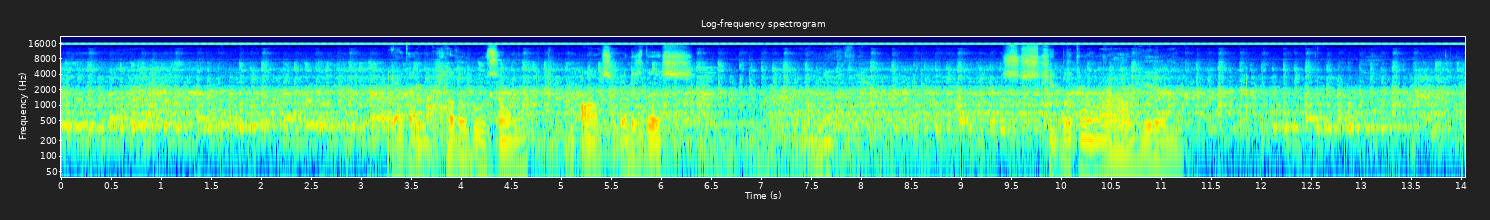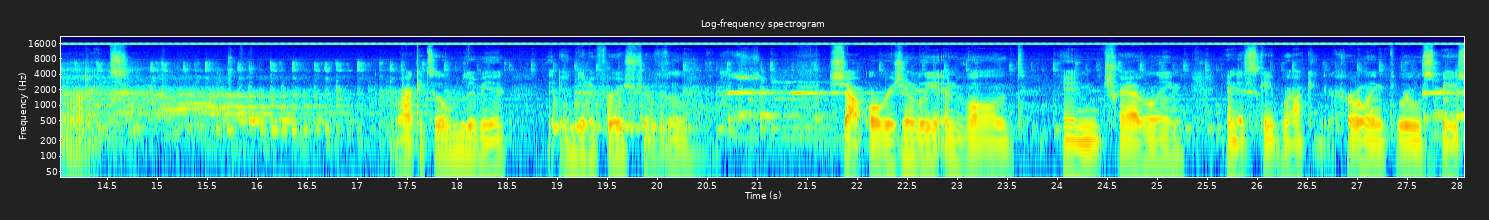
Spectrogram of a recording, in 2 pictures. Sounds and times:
Music: 0.0s - 28.0s
Speech: 3.3s - 6.3s, 21.8s - 28.0s.

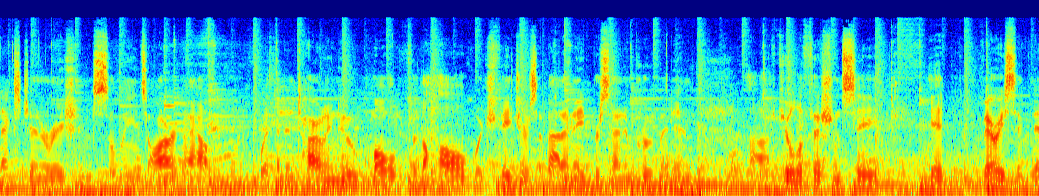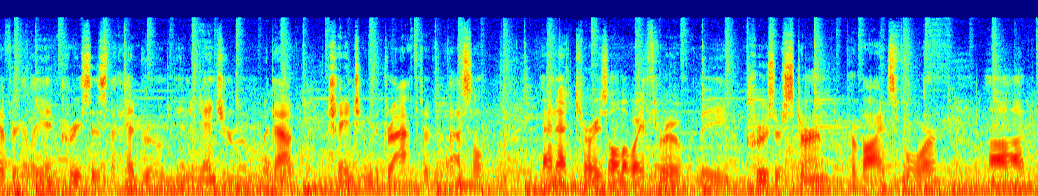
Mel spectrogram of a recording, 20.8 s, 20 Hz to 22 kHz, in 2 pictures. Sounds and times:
Music: 0.0s - 20.7s
Speech: 0.0s - 20.7s.

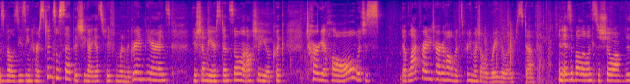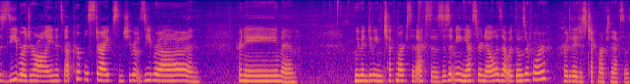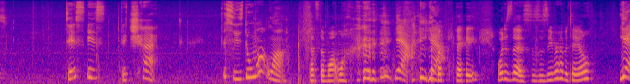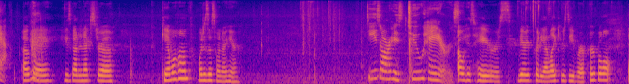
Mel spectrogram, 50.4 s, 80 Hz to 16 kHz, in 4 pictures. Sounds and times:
Child speech, kid speaking: 26.5s - 28.4s, 29.6s - 31.0s, 32.8s - 34.4s, 37.6s - 38.6s, 45.1s - 47.1s.

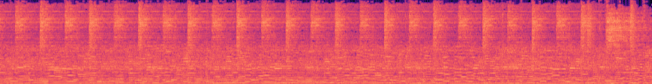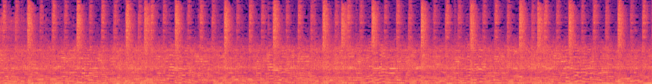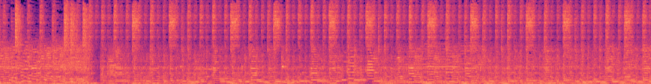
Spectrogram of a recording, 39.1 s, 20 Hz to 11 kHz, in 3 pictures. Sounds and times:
Heavy metal: 0.0s - 39.1s
Tapping (guitar technique): 0.0s - 39.1s.

